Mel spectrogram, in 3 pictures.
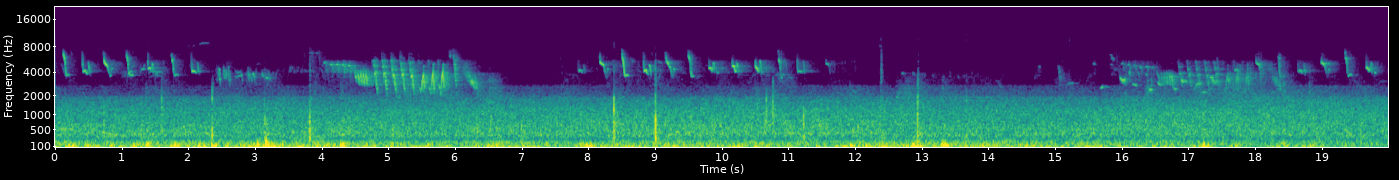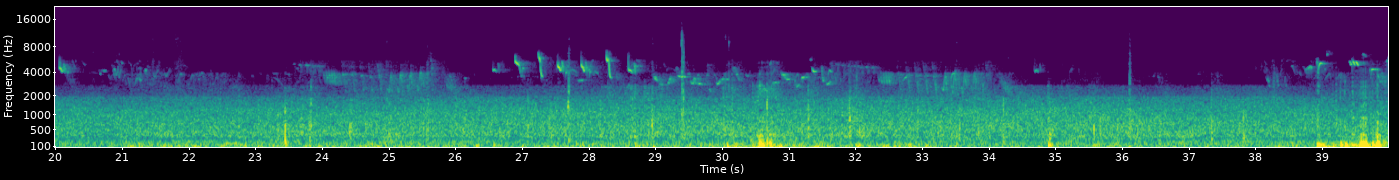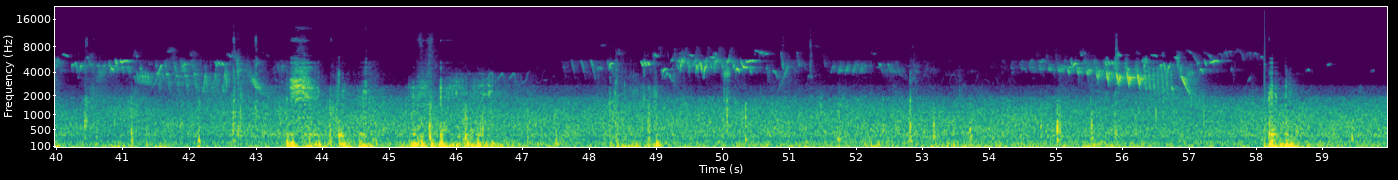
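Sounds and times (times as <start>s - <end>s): small birds chirping: 0.0s - 6.6s, 7.7s - 11.9s, 15.1s - 35.7s, 36.3s - 59.9s
outdoor background noise: 0.0s - 59.9s
low thumps: 58.1s - 59.1s.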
